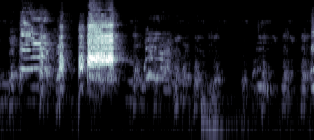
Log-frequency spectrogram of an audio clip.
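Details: Red junglefowl hen calling for a mate, giving quick soft clucks, then one loud, strained, nasal squawk, then fading low clucking and faint rustling.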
